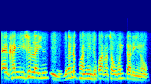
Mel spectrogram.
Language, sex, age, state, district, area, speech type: Manipuri, male, 45-60, Manipur, Kangpokpi, urban, conversation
